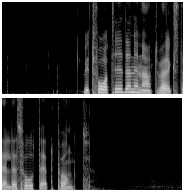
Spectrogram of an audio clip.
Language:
Swedish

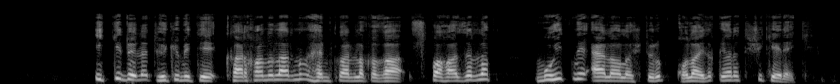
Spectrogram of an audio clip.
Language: Uyghur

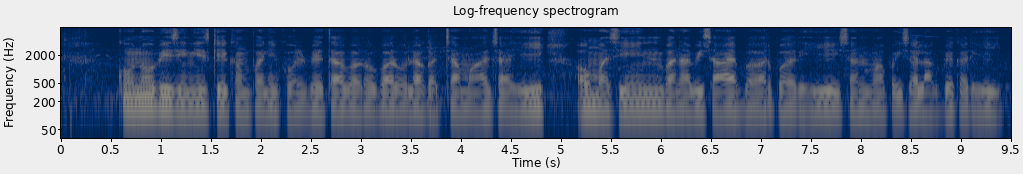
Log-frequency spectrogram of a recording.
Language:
Chhattisgarhi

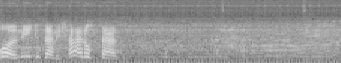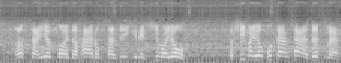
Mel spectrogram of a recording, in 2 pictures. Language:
Hungarian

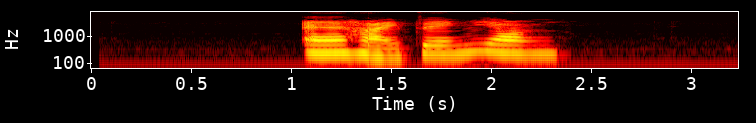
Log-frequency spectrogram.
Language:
Thai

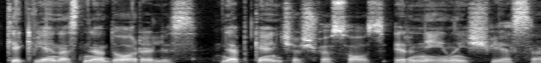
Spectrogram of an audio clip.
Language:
Lithuanian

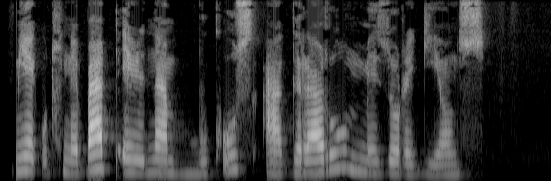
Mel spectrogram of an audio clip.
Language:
Georgian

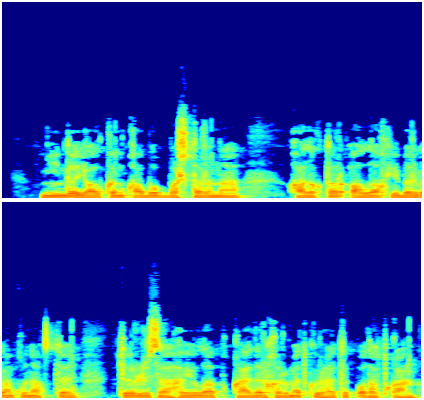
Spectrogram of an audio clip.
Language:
Bashkir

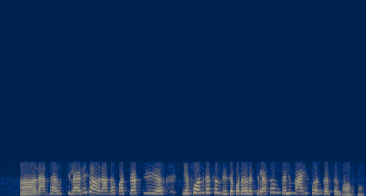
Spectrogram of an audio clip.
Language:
Odia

